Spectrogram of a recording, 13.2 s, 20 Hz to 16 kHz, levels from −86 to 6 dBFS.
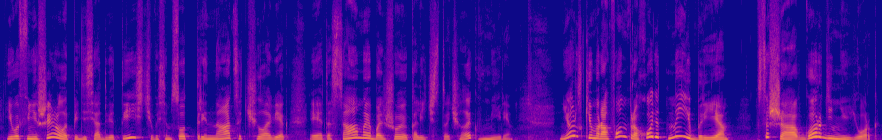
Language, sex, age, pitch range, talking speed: Russian, female, 20-39, 175-270 Hz, 105 wpm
